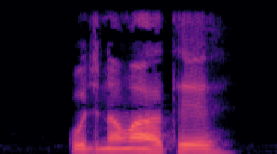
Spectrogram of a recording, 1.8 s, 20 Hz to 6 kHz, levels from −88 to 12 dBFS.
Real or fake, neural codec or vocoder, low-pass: real; none; 5.4 kHz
